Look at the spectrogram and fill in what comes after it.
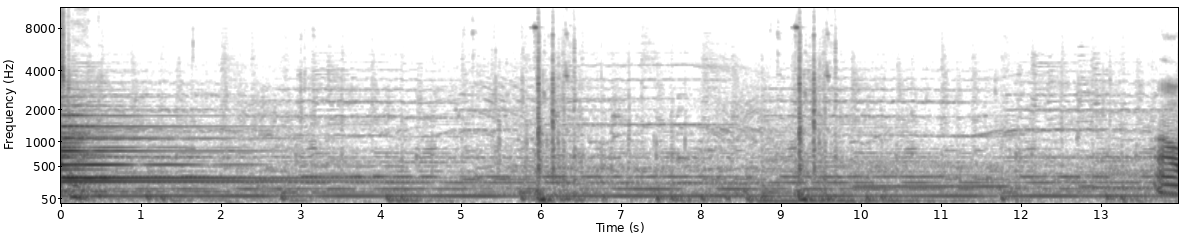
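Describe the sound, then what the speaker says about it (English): Church bell in the video game Hard West tolls twice against a steady droning musical backdrop, with brief metallic strikes standing out around the middle of the stretch. "The bell rang."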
